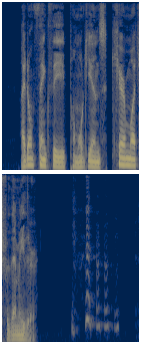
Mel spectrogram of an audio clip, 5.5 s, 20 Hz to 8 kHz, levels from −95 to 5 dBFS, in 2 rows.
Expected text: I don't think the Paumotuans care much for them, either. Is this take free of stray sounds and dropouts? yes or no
no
